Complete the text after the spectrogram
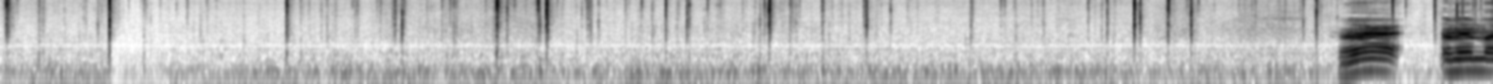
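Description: A campfire crackles and pops close by.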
